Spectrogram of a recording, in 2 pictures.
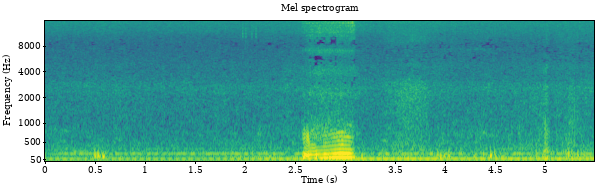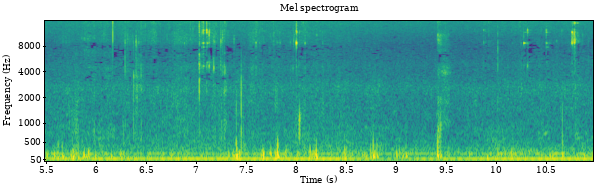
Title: Chaz my pug snoring. So funny 10.25.17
